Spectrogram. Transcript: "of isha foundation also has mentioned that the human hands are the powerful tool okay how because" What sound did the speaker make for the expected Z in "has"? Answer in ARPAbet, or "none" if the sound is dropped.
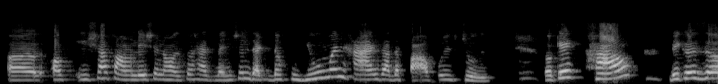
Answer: Z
